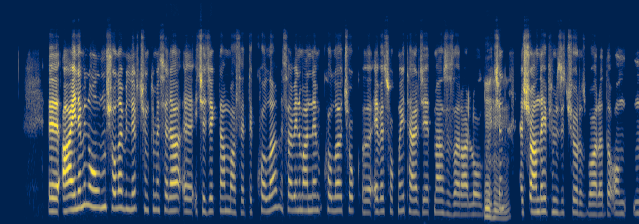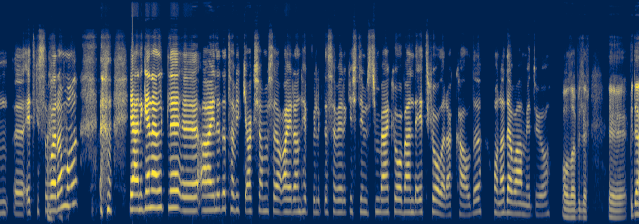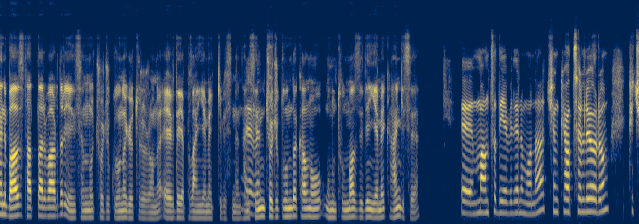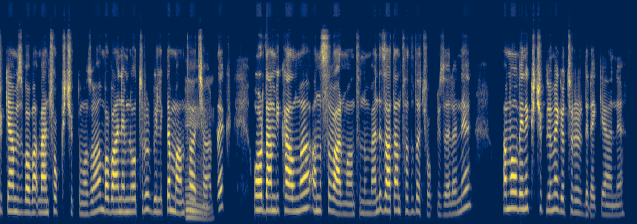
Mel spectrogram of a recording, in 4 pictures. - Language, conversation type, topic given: Turkish, podcast, Hangi yemekler seni en çok kendin gibi hissettiriyor?
- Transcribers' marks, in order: tapping; other background noise; chuckle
